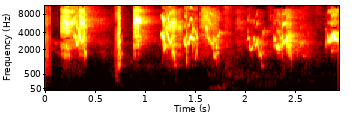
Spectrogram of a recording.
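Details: Budgerigars from a private breeding in South Holland, Netherlands, kept captive: rapid bursts of harsh, squeaky chattering notes in quick succession, loud and close, with brief pauses between phrases.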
